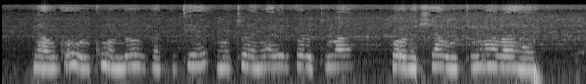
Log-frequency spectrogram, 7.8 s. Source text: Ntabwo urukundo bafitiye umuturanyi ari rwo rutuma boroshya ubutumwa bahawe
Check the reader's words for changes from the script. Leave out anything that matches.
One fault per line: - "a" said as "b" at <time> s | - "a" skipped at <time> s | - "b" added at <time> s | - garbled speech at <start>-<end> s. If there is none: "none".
none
